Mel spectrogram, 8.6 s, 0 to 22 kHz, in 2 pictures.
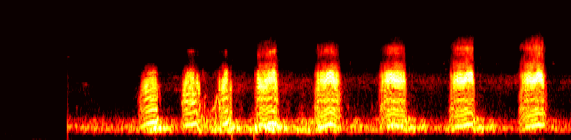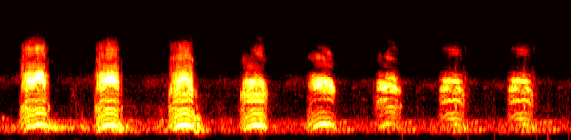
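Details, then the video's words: A duck flying overhead at Meadow's Edge, Big Bear Lake, California, on 12 August 2020 gives a steady run of about fifteen harsh, nasal quacks, roughly two per second, a sound commonly heard in the area. "listen to this duck quack as it flies overhead and this is a common sound that you hear when visiting the big bear lake area"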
